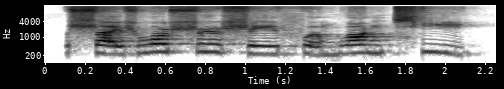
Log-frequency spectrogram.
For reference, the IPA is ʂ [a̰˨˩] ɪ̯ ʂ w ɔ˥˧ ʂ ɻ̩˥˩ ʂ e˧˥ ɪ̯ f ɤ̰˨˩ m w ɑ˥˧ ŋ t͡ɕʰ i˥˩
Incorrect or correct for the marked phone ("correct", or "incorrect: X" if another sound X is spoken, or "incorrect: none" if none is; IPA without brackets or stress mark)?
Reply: correct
